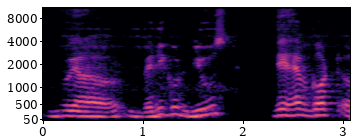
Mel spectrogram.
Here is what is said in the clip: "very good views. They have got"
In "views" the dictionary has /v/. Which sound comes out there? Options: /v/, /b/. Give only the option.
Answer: /v/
